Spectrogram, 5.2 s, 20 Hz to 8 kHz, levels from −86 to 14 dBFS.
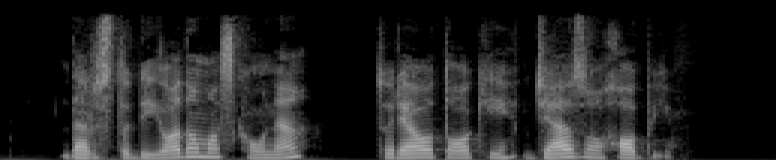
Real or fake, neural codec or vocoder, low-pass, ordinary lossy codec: real; none; 7.2 kHz; MP3, 48 kbps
